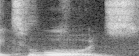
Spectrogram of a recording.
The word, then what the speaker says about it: towards: Please remember, say towards, just as if it rhymed with boards.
